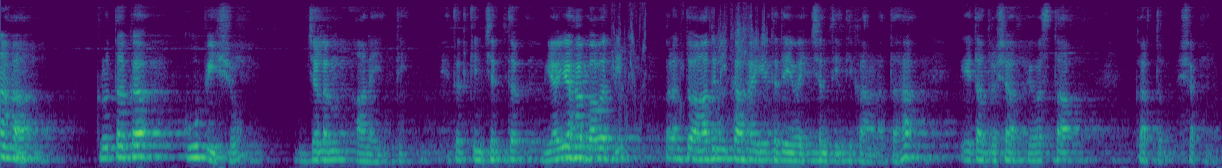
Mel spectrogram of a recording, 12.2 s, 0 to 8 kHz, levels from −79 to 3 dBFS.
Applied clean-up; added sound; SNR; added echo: neural separator model SepFormer DNS4.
